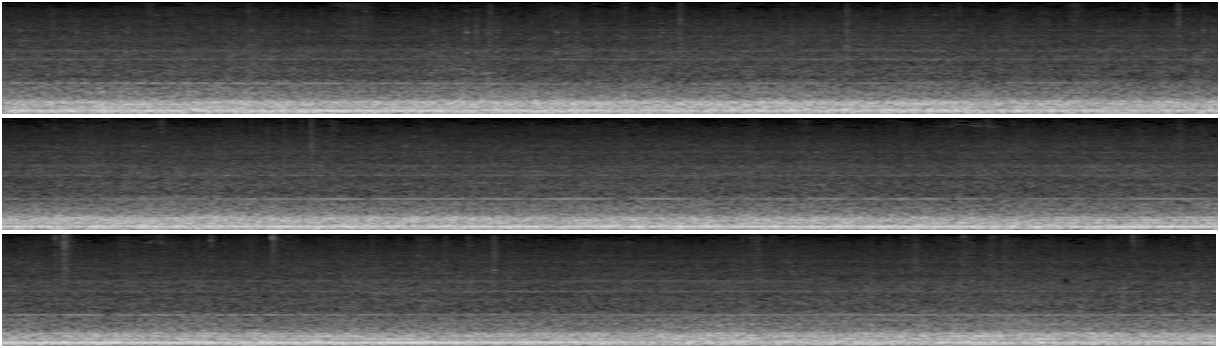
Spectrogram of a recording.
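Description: ATR turboprop's engines and propellers heard from inside the cabin while the plane taxis: a loud, steady drone with a low hum and a faint high whine.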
